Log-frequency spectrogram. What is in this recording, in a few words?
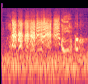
grunt victory laugh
